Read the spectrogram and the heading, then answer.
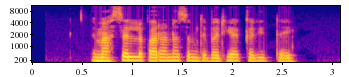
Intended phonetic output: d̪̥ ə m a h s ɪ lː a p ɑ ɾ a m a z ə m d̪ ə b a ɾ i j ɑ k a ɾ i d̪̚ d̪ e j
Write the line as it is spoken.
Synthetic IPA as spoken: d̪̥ ə m a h s ɪ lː a p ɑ ɾ a n a z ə m d̪ ə b a ɾ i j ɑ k a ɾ i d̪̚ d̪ a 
